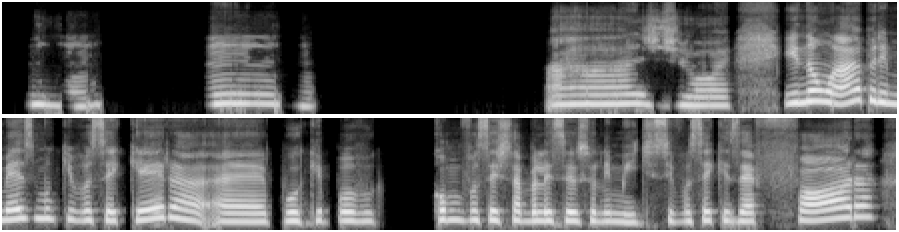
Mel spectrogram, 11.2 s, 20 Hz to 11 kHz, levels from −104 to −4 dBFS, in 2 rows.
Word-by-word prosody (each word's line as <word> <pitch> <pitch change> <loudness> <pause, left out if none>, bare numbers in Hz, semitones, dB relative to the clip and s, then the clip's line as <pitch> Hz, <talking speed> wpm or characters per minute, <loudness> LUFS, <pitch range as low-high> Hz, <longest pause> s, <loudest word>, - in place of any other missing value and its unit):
Uhum, 205 -2 -7 0.7
uhum. 245 -6 -4 1.4
Ah, 240 +1 -1
joia 210 0 -4 0.3
e 265 - +3
não 300 0 +5
abre 285 +3 +4
mesmo 270 +2 +1
que 255 -2 -6
você 235 -1 0
queira, 250 +1 +2
eh, 205 -1 +1
porque 220 +1 -1
o - - -18
povo 215 -1 -1 0.3
como 245 -1 0
você 240 0 -1
estabeleceu 220 -1 +1
o - - -2
seu 220 - -2
limite, 195 -4 -4
se 225 - 0
você 215 +2 -1
quiser 220 -1 0
fora 275 +9 +3
230 Hz, 135 wpm, -20 LUFS, 215-250 Hz, 1.4 s, não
